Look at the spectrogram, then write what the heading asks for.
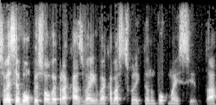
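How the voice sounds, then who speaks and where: Against a quiet background, a man talks at medium pitch with ordinary pitch variation. His tone is dark and mellow, and the sound is dry and close with no echo. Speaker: industrial engineering speaker. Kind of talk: technical webinar talk. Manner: repeats words, hesitant fillers.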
